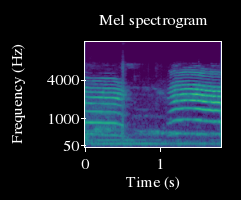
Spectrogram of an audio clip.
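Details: Cat sick with serious scabies, starving and thirsty, crying as it asks for help at a house; two long, strained, nasal meows with a brief pause and a faint low hum beneath.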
